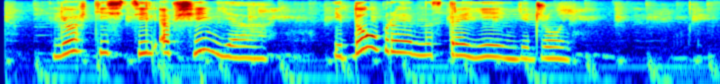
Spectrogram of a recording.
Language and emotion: Russian, positive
